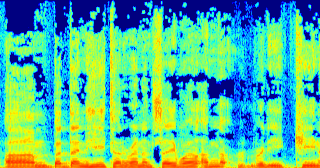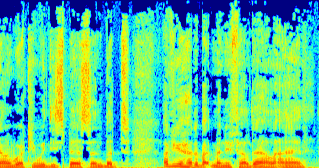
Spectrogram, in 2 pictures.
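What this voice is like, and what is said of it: French accent in English. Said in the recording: “people think that my French accent is getting stronger every year ... apparently it gets stronger”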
